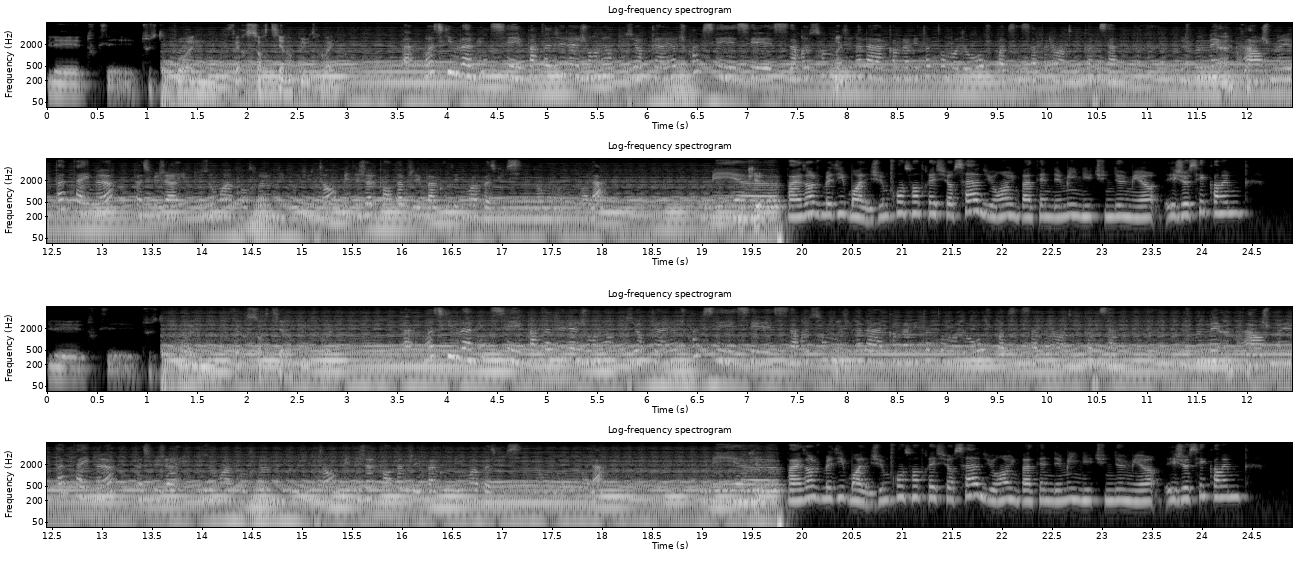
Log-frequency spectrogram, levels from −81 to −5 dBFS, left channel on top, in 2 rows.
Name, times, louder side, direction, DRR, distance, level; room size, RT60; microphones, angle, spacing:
voice 1, 0.0-3.0 7.9-8.0 11.6-11.9 19.5-19.6, left 3 dB, 60° left, 0.5 m, -32 dB
sound 1, 1.1-19.8, right 1 dB, 35° right, 1.4 m, -27 dB
voice 2, 3.5-18.0 18.9-24.4, left 1 dB, 15° left, 0.6 m, -32 dB
3.6 x 3.0 x 3.8 m
head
